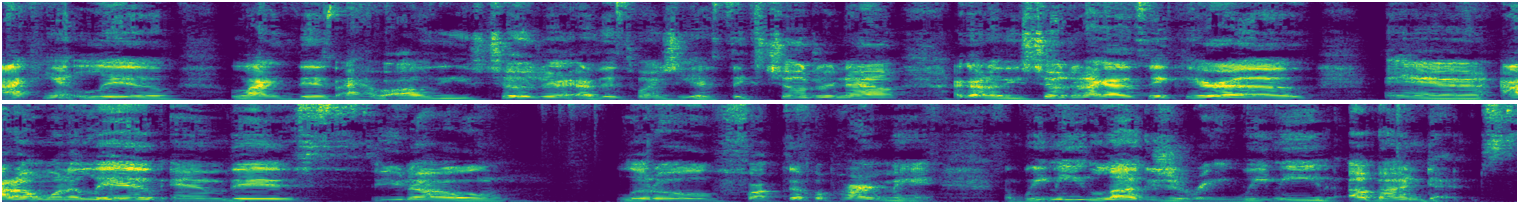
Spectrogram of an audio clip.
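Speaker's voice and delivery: ordinary delivery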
